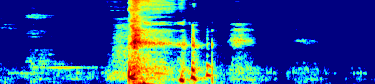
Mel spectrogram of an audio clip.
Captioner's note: laughs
